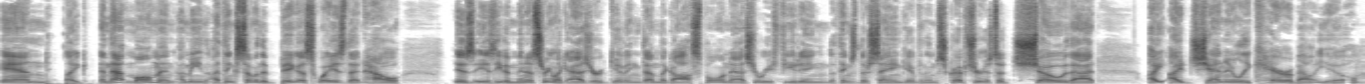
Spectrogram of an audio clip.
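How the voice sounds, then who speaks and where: A plain, everyday voice from a man, fairly high in pitch with fairly even intonation and a moderate pace, on a very clean recording with a silent background. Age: 40s. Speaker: street evangelist. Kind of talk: casual chat.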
